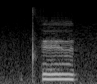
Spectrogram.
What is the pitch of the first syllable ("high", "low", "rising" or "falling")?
high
